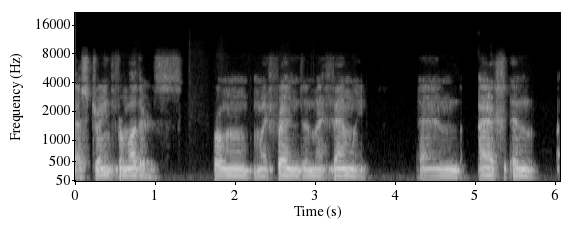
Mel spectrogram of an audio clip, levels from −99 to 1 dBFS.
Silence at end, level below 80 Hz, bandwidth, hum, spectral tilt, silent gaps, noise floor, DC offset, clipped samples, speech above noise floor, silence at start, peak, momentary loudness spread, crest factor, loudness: 0 s; -56 dBFS; 7.8 kHz; none; -7 dB/octave; none; -66 dBFS; under 0.1%; under 0.1%; 40 dB; 0 s; -10 dBFS; 8 LU; 18 dB; -27 LUFS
